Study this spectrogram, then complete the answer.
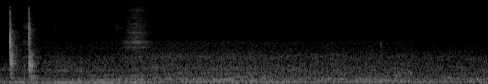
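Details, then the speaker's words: PC on a recent motherboard with memory and graphics card reinstalled: a couple of switch clicks, then only a steady soft fan hum as the screen comes up and it boots, with no beeps at all; normal boot with no POST beep. "화면 뜨고 부팅이 바로 됐는데 비품은 전혀 나지 않았죠. 아무 비품도 안 났습니다."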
